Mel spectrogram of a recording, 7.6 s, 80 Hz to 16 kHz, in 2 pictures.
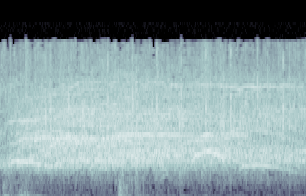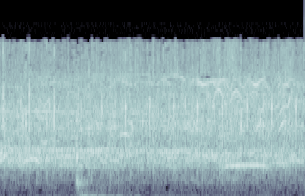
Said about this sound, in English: Their hats up in the air. Big round of applause. The Northfield High School class of 2018 has now graduated.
